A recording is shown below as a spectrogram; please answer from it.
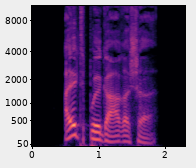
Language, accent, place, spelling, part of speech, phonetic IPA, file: German, Germany, Berlin, altbulgarische, adjective, [ˈaltbʊlˌɡaːʁɪʃə], De-altbulgarische.ogg
- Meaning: inflection of altbulgarisch: 1. strong/mixed nominative/accusative feminine singular 2. strong nominative/accusative plural 3. weak nominative all-gender singular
